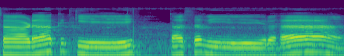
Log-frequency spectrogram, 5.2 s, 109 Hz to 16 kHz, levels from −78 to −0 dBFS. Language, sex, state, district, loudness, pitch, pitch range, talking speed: Hindi, male, Punjab, Fazilka, -16 LUFS, 130 Hz, 120-145 Hz, 45 wpm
